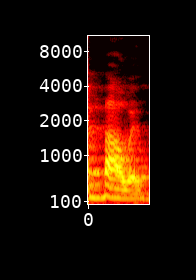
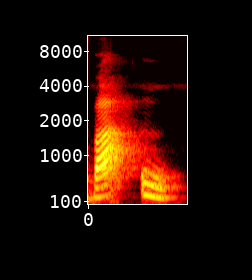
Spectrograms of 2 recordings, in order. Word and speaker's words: baú: Baal né porque para ser um único som teria que ser Bal não é Bauer baú baú então tem uma pausa se tem uma pausa tem uma separação então elas estão em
